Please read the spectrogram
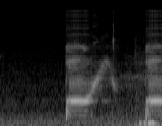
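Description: A synthetic computer sound effect, a boing-like tone played twice about a second apart: each a short held note that glides up and back down in pitch. It sounds as a dictated voice macro pastes its text into the document.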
